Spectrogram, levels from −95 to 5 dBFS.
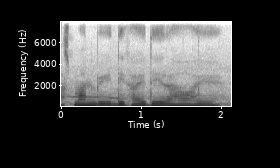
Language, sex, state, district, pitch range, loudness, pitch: Hindi, female, Arunachal Pradesh, Papum Pare, 165-170 Hz, -15 LUFS, 170 Hz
